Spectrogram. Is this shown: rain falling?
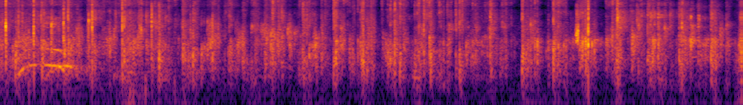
no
